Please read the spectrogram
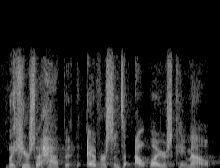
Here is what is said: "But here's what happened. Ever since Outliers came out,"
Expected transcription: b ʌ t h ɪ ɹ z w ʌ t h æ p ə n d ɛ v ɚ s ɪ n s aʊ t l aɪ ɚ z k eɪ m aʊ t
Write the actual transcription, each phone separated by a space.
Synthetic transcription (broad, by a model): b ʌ t h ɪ ɹ z w ʌ t h æ p ə n d ɛ v ɚ s ɪ n s aʊ t l aɪ ɚ z k eɪ m aʊ t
